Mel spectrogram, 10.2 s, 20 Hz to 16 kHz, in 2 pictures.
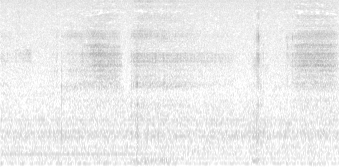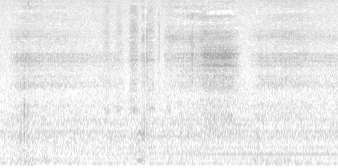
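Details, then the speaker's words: Little boy snoring in sleep: repeated noisy, snorting breaths with hissy, rattling sounds at about 12 breaths a minute over steady room noise. "That's definitely my husband's child. I've never heard such snoring from such a little thing."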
